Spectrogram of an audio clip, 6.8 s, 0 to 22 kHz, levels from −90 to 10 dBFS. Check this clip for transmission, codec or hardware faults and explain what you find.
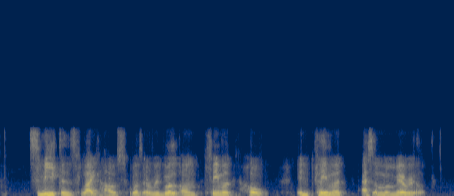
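There's one fault, and it runs the whole clip: Speex codec damage. Too few bits for the excitation leave the speech hoarse and noisy, which fits a low setting near 10 kbps, with nothing above 7.7 kHz.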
